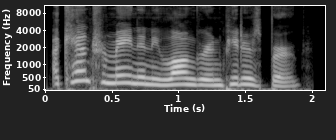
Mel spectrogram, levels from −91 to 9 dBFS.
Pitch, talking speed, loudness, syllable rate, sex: 245 Hz, 200 wpm, -17 LUFS, 6.3 syllables/s, female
